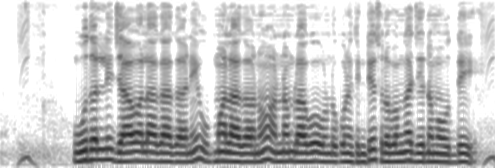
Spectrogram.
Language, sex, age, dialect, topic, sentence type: Telugu, male, 41-45, Central/Coastal, agriculture, statement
